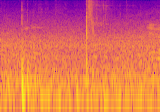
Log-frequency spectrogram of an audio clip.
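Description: A football being kicked twice in play: a sharp thud about a quarter second in, then a sharper, higher smack about a second later.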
